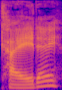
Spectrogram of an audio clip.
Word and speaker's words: Kaede: The next one, I believe it's pronounced Kaede Smith, is a Japanese Kaede woman.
